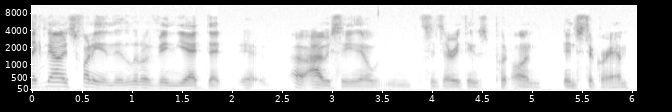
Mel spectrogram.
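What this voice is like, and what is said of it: Usual voice. Nothing is said of it.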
